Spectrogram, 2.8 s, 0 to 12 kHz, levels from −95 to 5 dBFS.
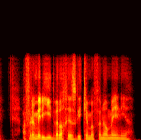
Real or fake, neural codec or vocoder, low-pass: fake; codec, 16 kHz, about 1 kbps, DyCAST, with the encoder's durations; 7.2 kHz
